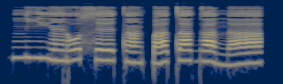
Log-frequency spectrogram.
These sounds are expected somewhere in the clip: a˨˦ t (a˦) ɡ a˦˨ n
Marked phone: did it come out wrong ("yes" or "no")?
no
